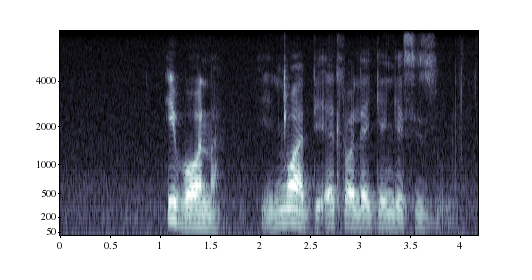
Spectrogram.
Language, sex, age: South Ndebele, male, 21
